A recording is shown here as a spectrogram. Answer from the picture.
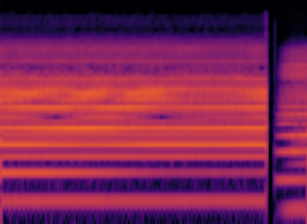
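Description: Harmonium holding one steady note, Pa (D, with Sa at G) of Raag Bhoopali's descending scale, which cuts off sharply at the end.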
